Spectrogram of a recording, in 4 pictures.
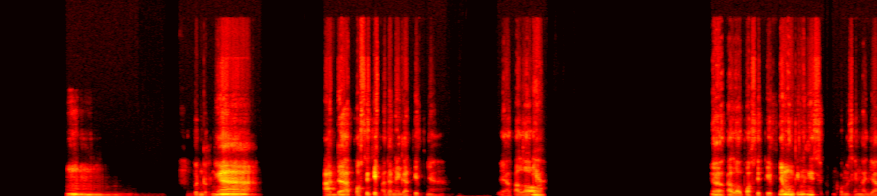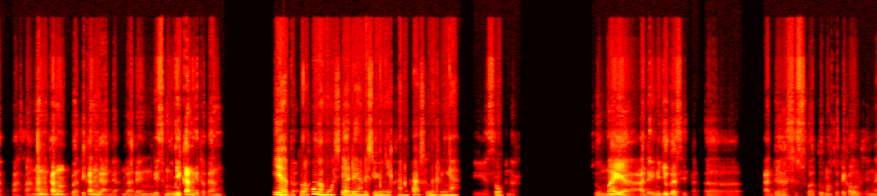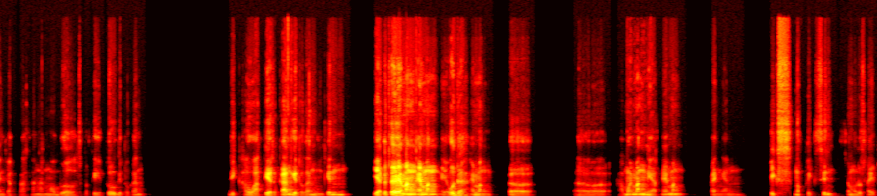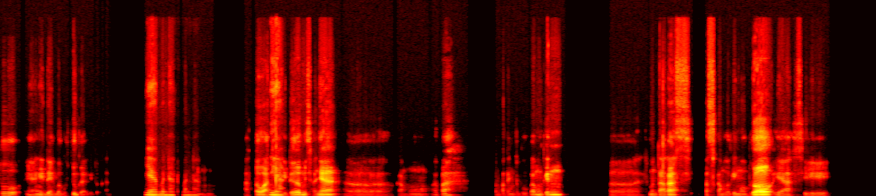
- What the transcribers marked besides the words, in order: in English: "fix nge fix-in"
- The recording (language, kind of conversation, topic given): Indonesian, advice, Bagaimana cara menetapkan batas dengan mantan yang masih sering menghubungi Anda?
